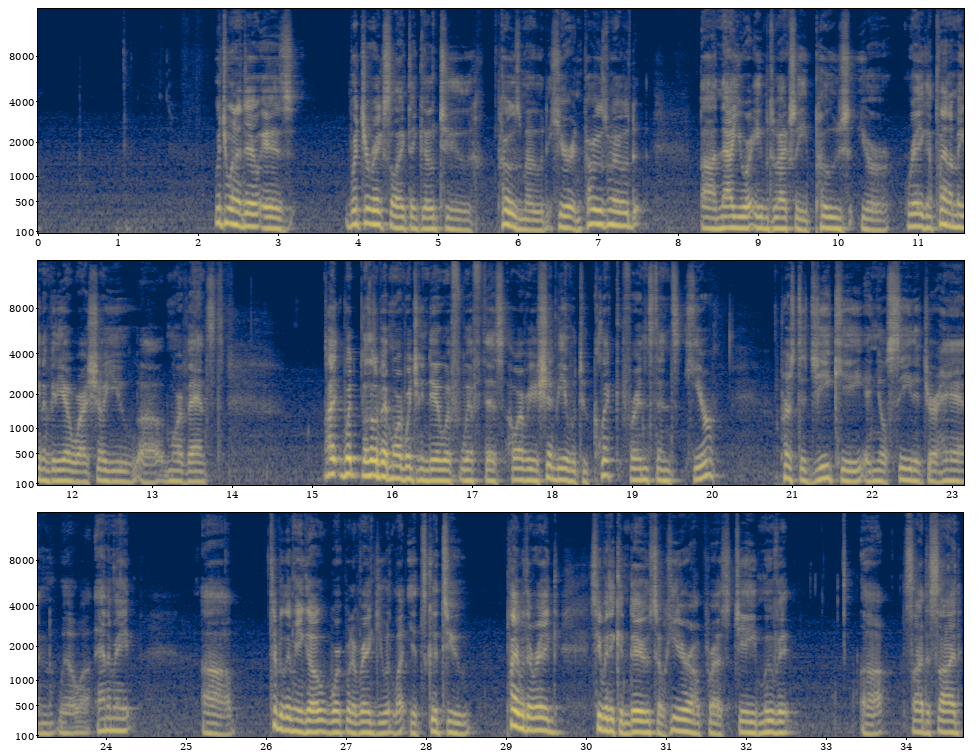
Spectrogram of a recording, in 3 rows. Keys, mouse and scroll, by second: 0.4 scroll up 1, 1.1 n, 4.8 click, 5.7 click, 18.0 click, 19.2 scroll up 2, 20.8 g, 24.1 right click, 25.5 click, 27.2 click, 31.0 g, 34.5 right click.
